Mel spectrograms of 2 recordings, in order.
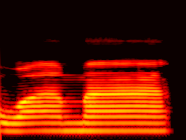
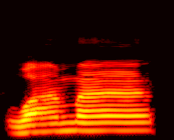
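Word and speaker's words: وَمَا: Jadi kalau berhentinya di wama kembali ke aslinya dua harakat. Jangan kalau berhenti di mad jaiz munfasil itu jadi empat. Jangan ya. Jadi tidak begini. Tidak. Bima unzila ilaika w enggak begitu tuh ya. Shat allahan. Nah tidak boleh ya. Jadi bima unzila ilaika wama. Berhentinya cukup dua harakat.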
